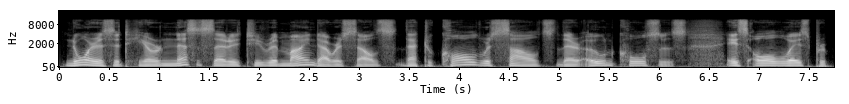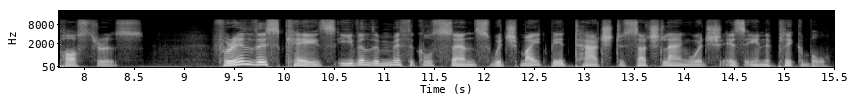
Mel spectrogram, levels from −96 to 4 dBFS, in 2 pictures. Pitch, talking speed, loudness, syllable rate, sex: 115 Hz, 135 wpm, -20 LUFS, 4.2 syllables/s, male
